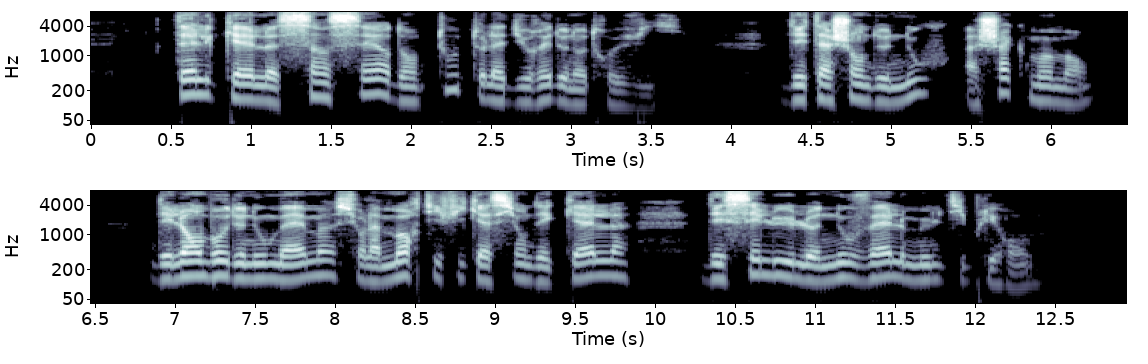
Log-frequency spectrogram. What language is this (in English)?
French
